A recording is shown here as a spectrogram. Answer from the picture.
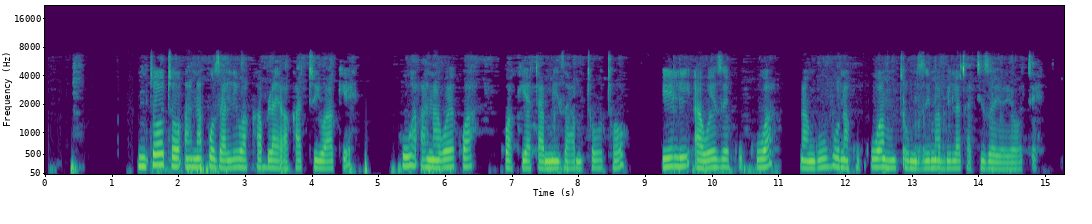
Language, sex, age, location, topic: Swahili, female, 18-24, Kisumu, health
